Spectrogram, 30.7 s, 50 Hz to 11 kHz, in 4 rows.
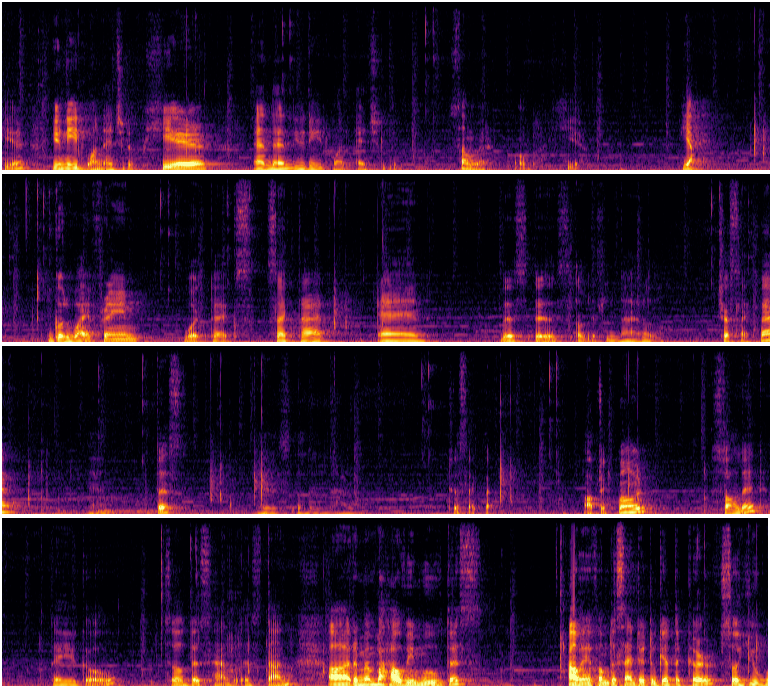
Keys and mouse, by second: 1.8 ctrl+r, 7.5 z, 9.2 click, 9.9 click, 10.9 s, 15.7 shift+middle click, 16.4 click, 17.4 s, 20.3 Tab, 21.6 z, 22.3-23.0 middle drag, 23.4-24.5 middle drag, 24.9-25.4 drag, 26.4 shift+middle drag.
